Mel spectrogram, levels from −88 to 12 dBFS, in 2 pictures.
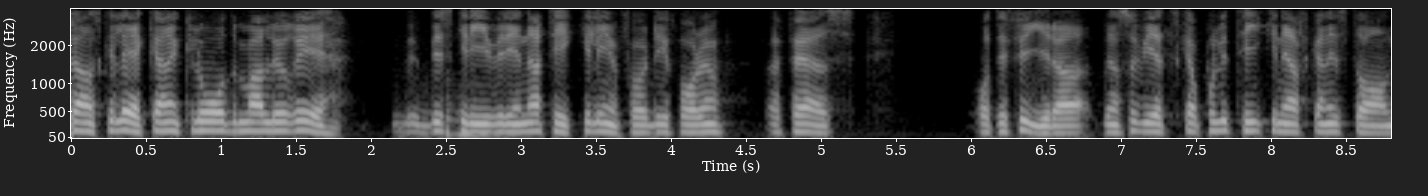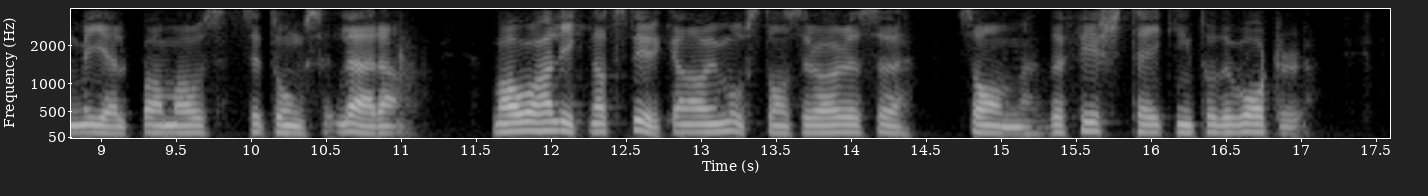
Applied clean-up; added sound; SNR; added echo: neural mask model RNNoise.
